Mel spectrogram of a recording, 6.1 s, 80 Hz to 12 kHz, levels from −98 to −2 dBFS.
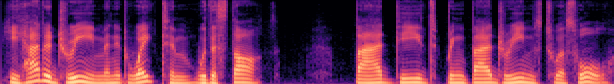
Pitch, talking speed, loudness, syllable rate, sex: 150 Hz, 185 wpm, -17 LUFS, 3.9 syllables/s, male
